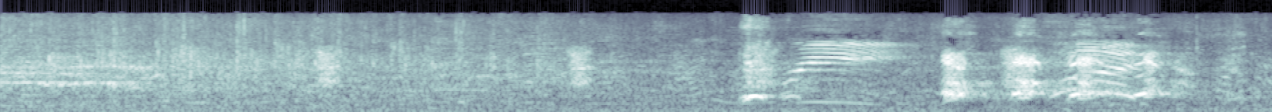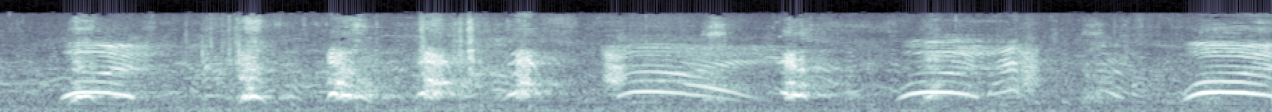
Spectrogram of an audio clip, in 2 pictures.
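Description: A dog yipping and squealing over and over in short, high, arching calls. They start about four seconds in and come in irregular clusters.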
